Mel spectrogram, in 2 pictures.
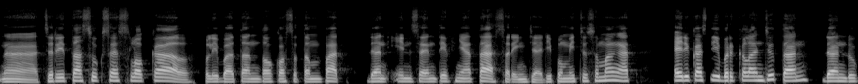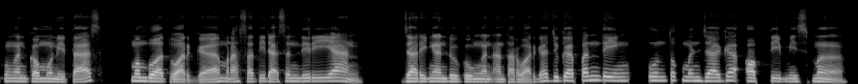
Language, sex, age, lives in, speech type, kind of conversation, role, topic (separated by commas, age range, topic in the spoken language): Indonesian, male, 20-24, Indonesia, read, expert-assistant, expert, Bagaimana jika tiba-tiba semua terumbu karang di dunia menghilang? Apa dampaknya bagi lautan dan manusia?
